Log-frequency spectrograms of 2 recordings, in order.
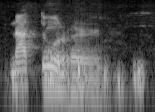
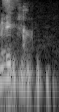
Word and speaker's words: nature: This next word, I don't know who said it, but it said natur. Natur. It's not natur. It's Nature. nay, like play, nature.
